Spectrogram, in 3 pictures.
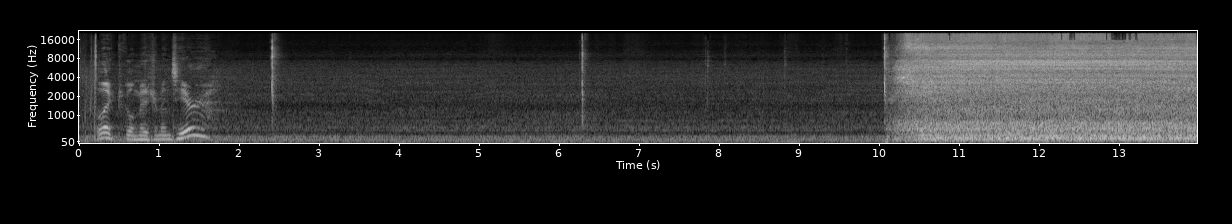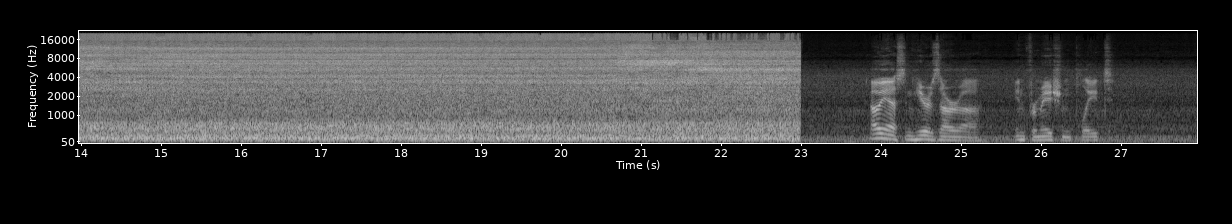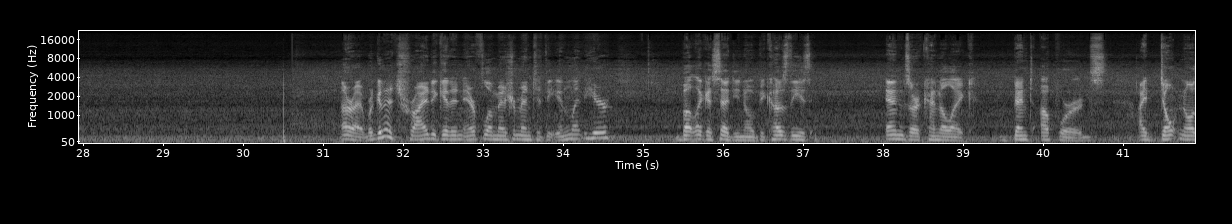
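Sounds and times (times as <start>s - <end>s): vacuum cleaner motor running: 8.8s - 23.0s.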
